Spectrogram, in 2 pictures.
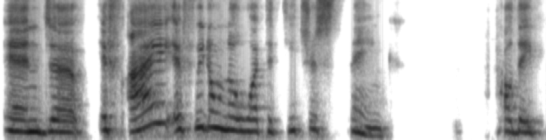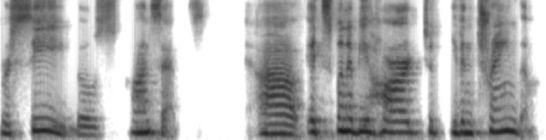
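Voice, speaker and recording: Middle-aged woman from Brazil, husky, thoughtful guest who restarts her sentences. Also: a little high, takes it slowly, poor audio. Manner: thoughtful, with frequent restarts and fillers. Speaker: guest, French teacher and PhD candidate. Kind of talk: casual interview chat.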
